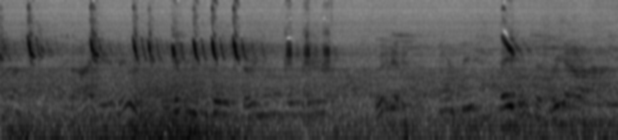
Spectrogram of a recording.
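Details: Purple martins newly arrived at a research colony give a quick run of sharp, bright chirps, then scattered gurgling notes, over a low murmur of background noise and faint voices.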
